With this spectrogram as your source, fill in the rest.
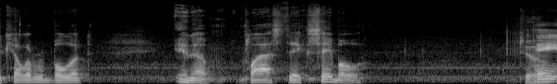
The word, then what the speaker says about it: sabot: bullet in a plastic sabot. Hey, you pronounced that correctly. Yeah. He's a wise one. Sabot, that means shoe? Right, French for shoe.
